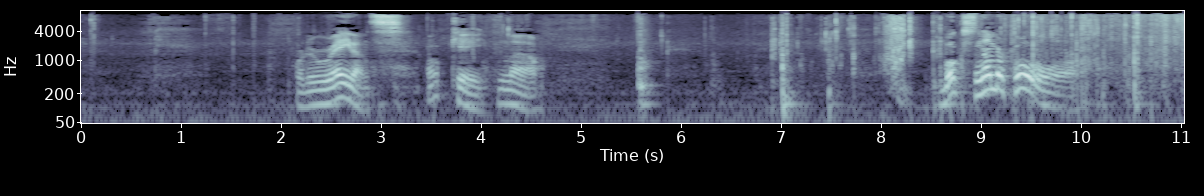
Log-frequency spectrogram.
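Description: Plastic wrap crinkles and tears.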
